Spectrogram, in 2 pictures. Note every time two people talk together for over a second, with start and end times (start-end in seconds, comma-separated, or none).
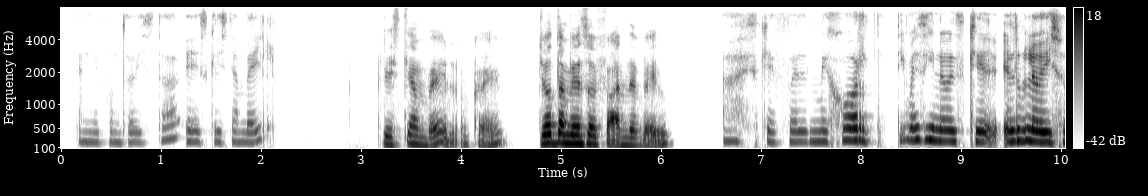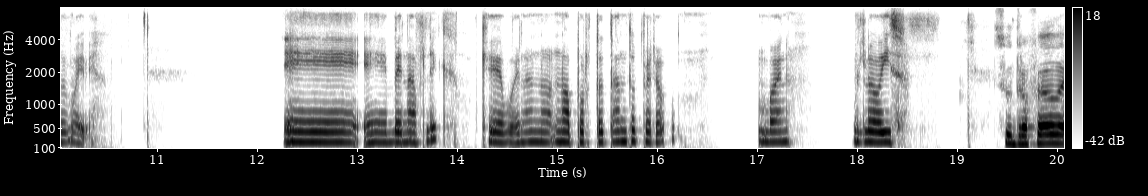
none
